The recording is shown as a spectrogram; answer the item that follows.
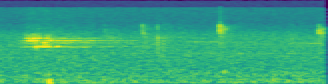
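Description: Near silence: room tone, with a faint short click about a quarter second in and another tiny click later.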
